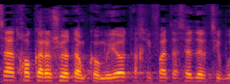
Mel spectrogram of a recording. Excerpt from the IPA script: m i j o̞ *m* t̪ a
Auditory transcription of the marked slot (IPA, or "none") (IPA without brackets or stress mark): none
